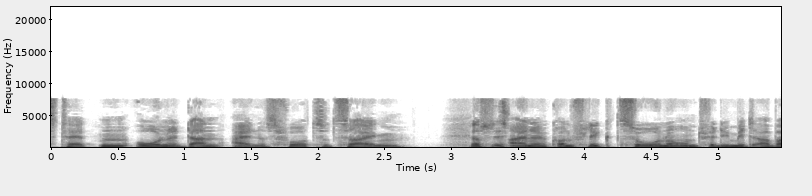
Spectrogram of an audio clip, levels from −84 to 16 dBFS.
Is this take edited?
yes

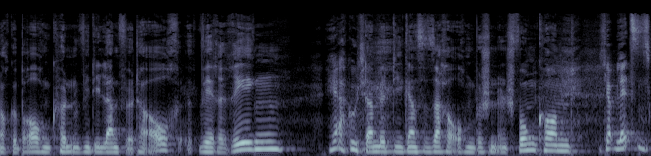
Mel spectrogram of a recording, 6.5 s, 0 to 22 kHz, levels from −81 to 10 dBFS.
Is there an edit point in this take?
no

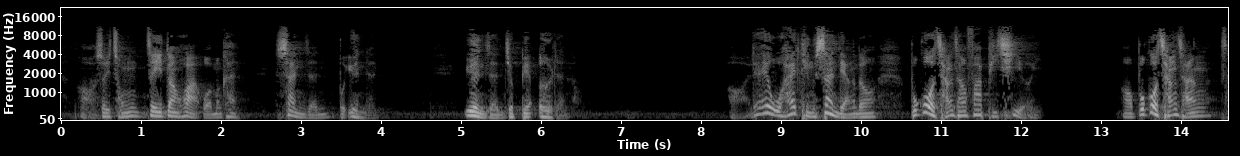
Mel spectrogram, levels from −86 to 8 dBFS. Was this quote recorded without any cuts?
yes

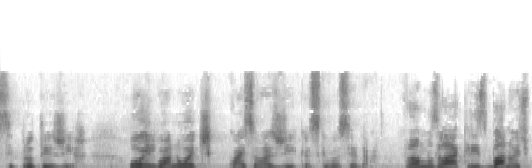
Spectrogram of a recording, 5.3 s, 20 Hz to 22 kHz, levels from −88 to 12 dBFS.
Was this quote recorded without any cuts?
no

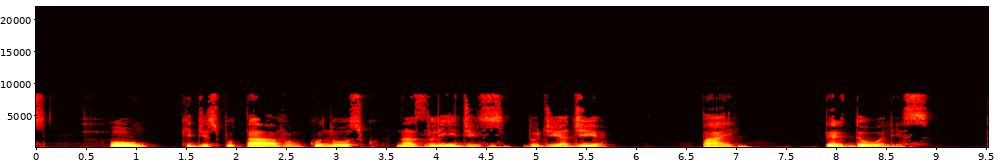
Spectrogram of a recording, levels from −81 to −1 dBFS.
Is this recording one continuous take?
no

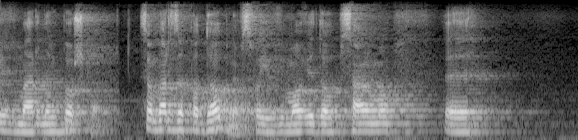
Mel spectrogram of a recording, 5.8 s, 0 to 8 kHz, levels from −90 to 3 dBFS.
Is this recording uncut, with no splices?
no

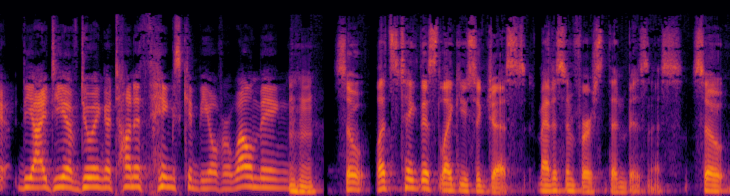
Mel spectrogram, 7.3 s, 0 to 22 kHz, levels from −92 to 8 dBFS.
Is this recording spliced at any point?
yes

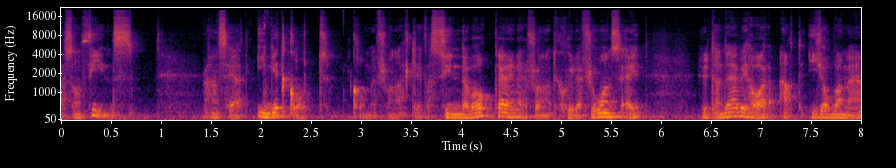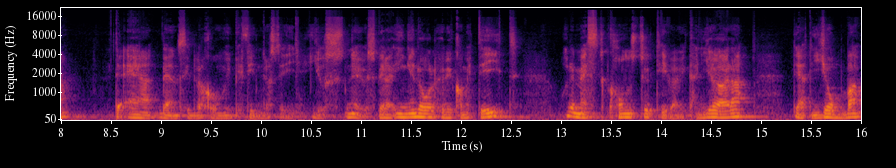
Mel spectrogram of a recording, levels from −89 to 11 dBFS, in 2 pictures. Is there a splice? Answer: yes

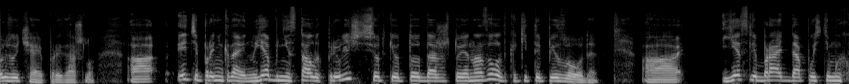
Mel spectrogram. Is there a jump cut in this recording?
yes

